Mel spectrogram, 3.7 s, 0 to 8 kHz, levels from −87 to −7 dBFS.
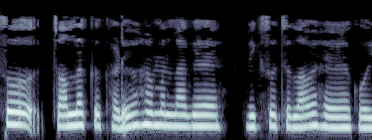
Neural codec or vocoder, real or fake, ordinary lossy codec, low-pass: none; real; MP3, 24 kbps; 7.2 kHz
